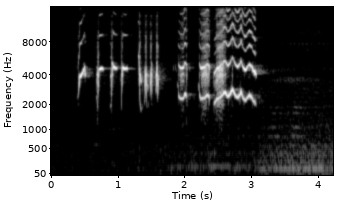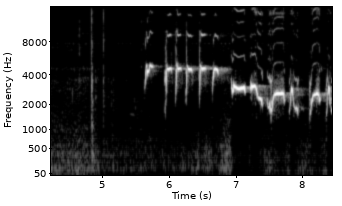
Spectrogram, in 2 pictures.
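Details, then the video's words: Oriental magpie-robin song as a lure to stimulate singing, forest setting: series of sharp whistled upsweeps and a warbling trill, a quiet gap with faint background noise, then more crisp repeated whistles and slurred notes. "Pancingan burung kacer pesona hutan murni gacor"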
